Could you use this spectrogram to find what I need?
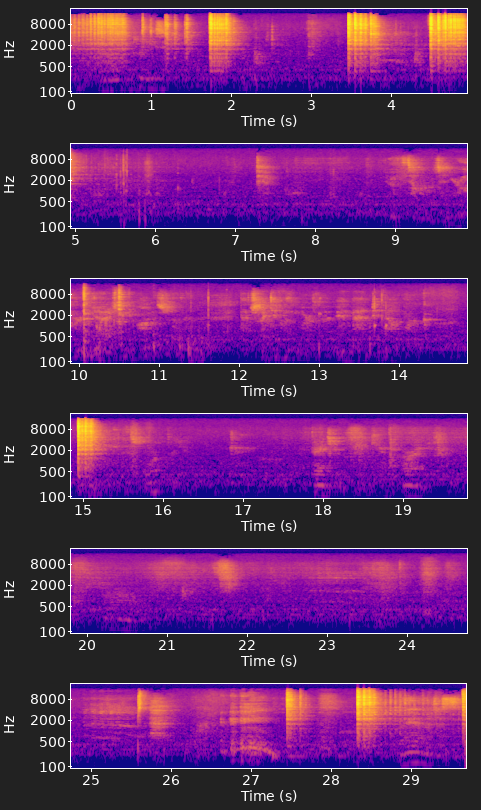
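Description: Small balls click and clatter against a glass tabletop.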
